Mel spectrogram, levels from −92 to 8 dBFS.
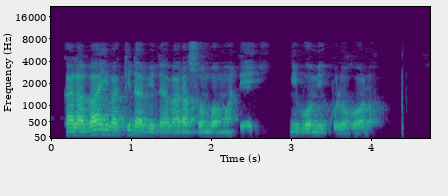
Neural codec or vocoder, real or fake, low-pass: none; real; 7.2 kHz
